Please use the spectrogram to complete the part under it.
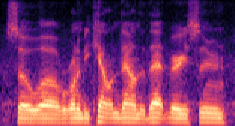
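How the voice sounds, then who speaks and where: A man's voice: on the low side, completely flat delivery, quick pace, a little mellow. A man hosting a live music review stream, congested from the flu, talking in a rambling, laid-back way with casual swearing. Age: adult with children.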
